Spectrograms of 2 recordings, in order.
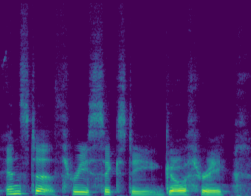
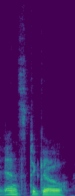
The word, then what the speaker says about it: Insta360 GO 3: Anyway, this is my Oakley hard case for my eyeglasses, and it just so happens that the Insta360 GO 3. I said it right that time, not the InstaGo.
